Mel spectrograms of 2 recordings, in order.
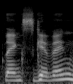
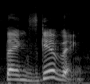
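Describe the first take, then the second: First: The stress is on the first syllable. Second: The stress is on the second syllable. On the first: "with an emphasis on the prefix thanks" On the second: "kick the K and rattle off"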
